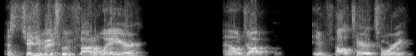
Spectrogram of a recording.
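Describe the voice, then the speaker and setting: An echoey room carries the voice of a young man doing amateur pitch-by-pitch commentary on his livestream, who chats with viewers in between. His voice is fairly high and bright with a slight roughness, and he speaks at a normal speed with fairly even intonation.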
